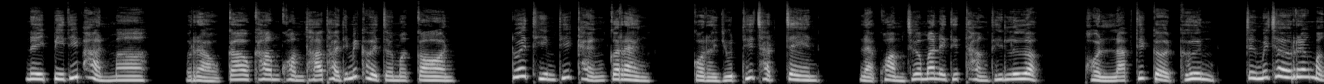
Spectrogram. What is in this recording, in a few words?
Corporate Report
